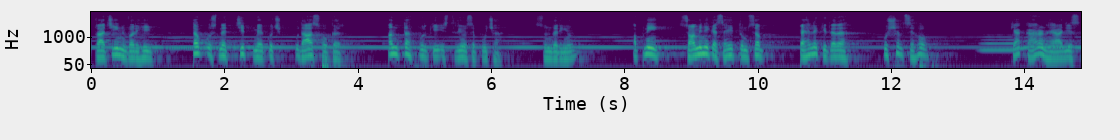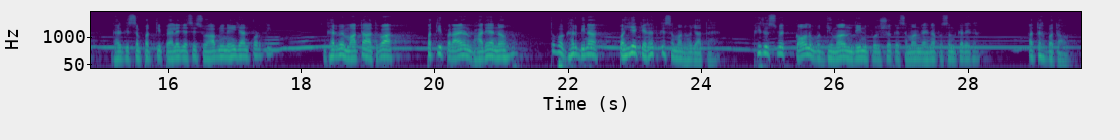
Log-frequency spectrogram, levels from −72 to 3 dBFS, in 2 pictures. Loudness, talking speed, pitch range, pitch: -33 LUFS, 150 wpm, 115-170 Hz, 135 Hz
